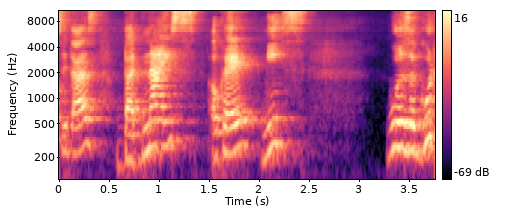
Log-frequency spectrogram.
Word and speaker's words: Nice: failed another club in France with Nice or Niche, whatever you want to pronounce it as, but Nice, okay, Nice, was a good idea is beyond me.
